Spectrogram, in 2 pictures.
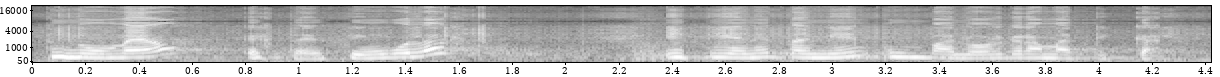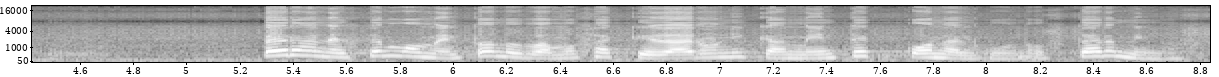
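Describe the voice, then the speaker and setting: A woman's voice: sits high, expressive, moderate pace, warm tone. A woman teaching a televised grammar lesson to children, asking questions and then answering them as she speaks directly to the pupil. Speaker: primary school teacher. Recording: reverberant room with faint noise.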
